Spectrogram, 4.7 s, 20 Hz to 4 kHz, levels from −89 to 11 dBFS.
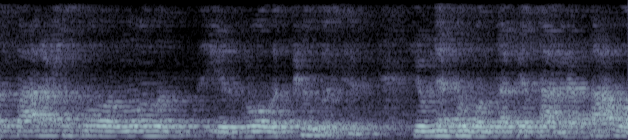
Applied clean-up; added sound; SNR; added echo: none; none; none; reverberation time 1.1 s.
